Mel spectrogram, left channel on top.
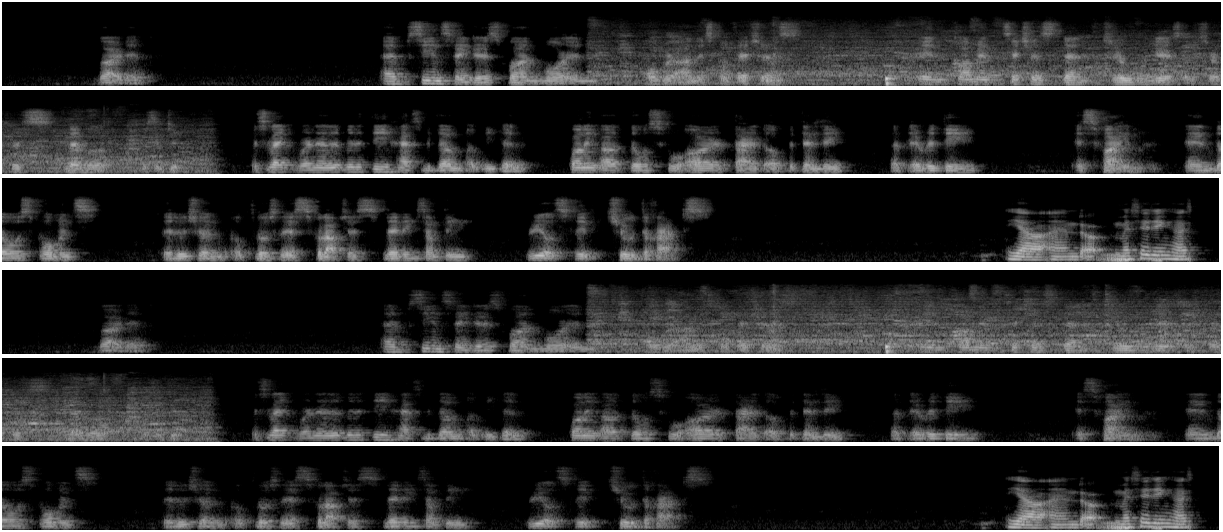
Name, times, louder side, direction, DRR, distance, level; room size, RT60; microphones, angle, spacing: voice 1, 1.0-1.5 3.8-6.0 6.4-8.0 9.2-14.1 14.7-17.4 17.9-20.6 21.1-22.0 22.9-25.3 26.0-29.1 29.6-31.5, left 4 dB, 55° left, 0.6 m, -29 dB
sound 1, 5.8-14.3, right 3 dB, 25° right, 1.8 m, -33 dB
voice 2, 34.2-36.3, left 1 dB, 5° left, 0.3 m, -23 dB
8.8 x 3.0 x 5.0 m
head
